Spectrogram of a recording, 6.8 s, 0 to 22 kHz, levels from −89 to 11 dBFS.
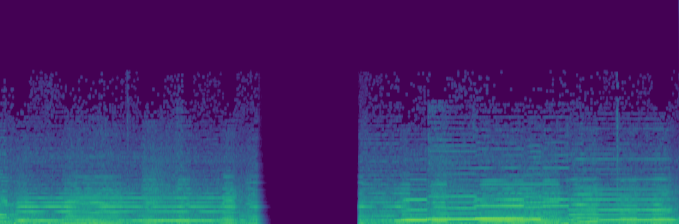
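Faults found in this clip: Sound halts at 2.57 s with a short fading tail, then 0.91 s of silence, resuming at 3.61 s with nothing lost. Call audio freeze, likely jitter buffer underrun from delayed packets, adding 1.01 s of delay.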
